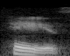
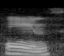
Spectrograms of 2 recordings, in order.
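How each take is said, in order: First: No n sound comes before the final s. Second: An n sound comes before the final s. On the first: The speaker calls it right. "That was my fault" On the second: The speaker calls it wrong. "not Haynes"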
